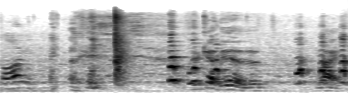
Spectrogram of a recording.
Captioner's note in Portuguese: Risos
